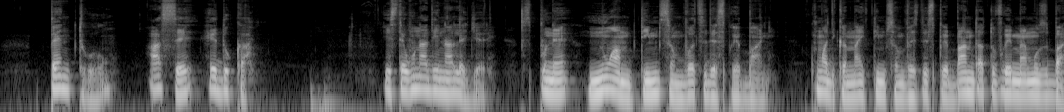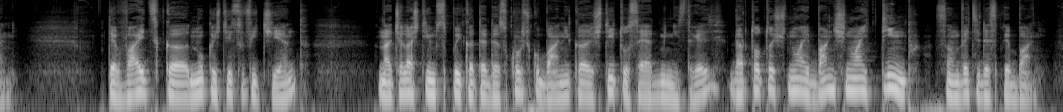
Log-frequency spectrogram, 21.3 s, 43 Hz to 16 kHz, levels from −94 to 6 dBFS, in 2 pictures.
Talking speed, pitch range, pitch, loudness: 180 wpm, 100-120 Hz, 110 Hz, -24 LUFS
